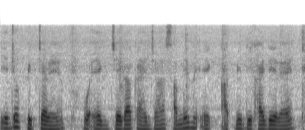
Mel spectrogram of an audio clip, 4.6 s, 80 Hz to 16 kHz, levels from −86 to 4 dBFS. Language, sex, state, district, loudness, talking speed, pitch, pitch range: Hindi, male, Arunachal Pradesh, Longding, -17 LUFS, 235 wpm, 120 Hz, 115-125 Hz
